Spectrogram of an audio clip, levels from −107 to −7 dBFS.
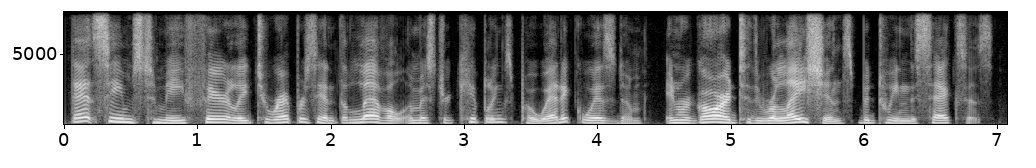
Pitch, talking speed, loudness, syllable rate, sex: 190 Hz, 185 wpm, -20 LUFS, 5.1 syllables/s, female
